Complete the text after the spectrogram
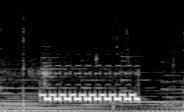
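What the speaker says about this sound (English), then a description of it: "The fucking phone." Phone ringing in the video game Autopsy Simulator: a steady electronic ringtone trilling in a rapid repeated pattern for about a second, fairly loud over a low background hum, then stopping abruptly.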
